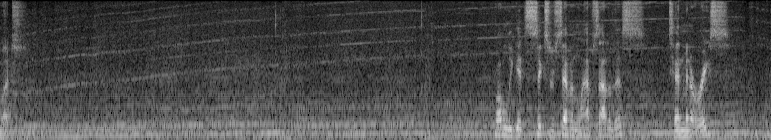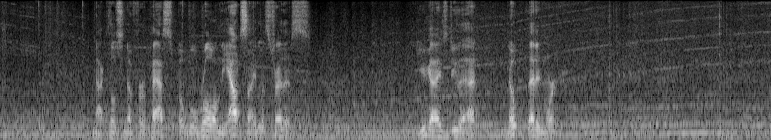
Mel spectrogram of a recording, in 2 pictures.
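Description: A racing car engine drones steadily, its pitch rising and falling through the gears.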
